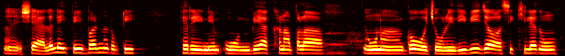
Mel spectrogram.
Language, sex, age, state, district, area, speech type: Dogri, female, 60+, Jammu and Kashmir, Samba, rural, spontaneous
